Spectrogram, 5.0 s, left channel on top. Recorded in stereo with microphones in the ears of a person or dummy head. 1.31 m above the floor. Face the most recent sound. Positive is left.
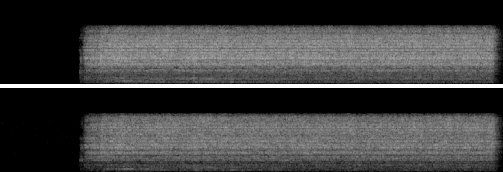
turn(degrees=40)  # may be behind; listen again after turning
